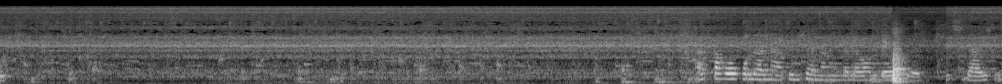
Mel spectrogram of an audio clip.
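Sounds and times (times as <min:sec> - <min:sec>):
tap running into metal sink: 0:00.0 - 0:01.2, 0:02.2 - 0:05.2, 0:05.9 - 0:09.4
water splashing over meat: 0:00.0 - 0:10.0.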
